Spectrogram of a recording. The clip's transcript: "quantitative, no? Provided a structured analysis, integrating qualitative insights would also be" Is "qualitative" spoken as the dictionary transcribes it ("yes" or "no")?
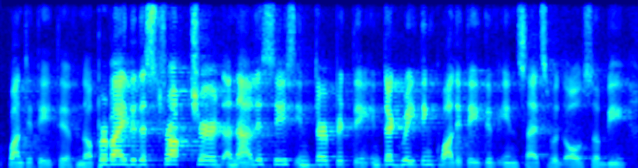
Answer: yes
